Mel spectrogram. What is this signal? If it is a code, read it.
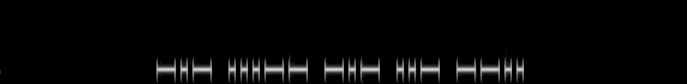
Morse code, heard as a keyed tone, about 20 wpm, 700 Hz. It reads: K3KUZ
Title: Speed Racing - USA 1x3 Call Signs 17wpm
